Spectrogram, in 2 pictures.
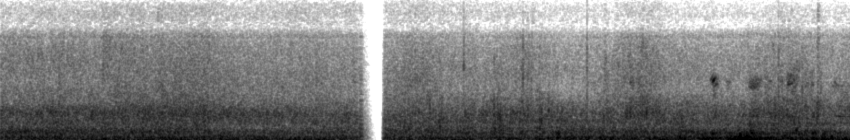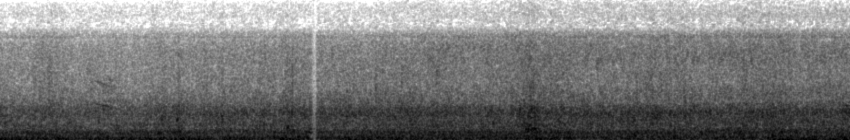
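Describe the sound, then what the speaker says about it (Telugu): Ocean surf at Chinnaganjam beach rolls in as a continuous broad roar mixed with heavy wind buffeting the microphone, steady and loud throughout with a brief dropout early on. "ఇది మా చిన్నగంజం బీచ్ చాలా బాగుంటుందండి బీచ్ ప్రశాంతంగా ఉంటుంది"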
